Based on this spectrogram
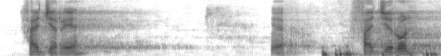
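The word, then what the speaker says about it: فجر: Bacanya fajrun ya. Bukan fajar. Fajar P ya Indonesia itu fajar kalau sudah berubah jadi orang Indonesia. Kalau orang Arab ya fajar. Hm. Fajar kalau pindah ke Indonesia jadi fajar.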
